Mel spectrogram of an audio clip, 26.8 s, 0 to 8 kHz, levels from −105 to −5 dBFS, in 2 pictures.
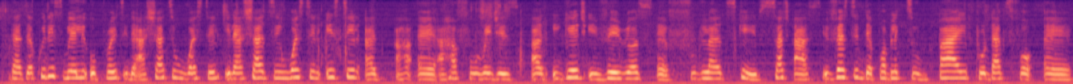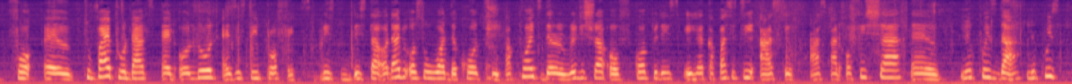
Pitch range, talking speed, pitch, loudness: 195-235 Hz, 140 wpm, 210 Hz, -24 LUFS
